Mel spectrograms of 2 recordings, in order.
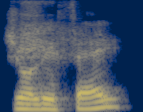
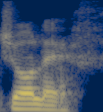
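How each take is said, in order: First: The name is given a fancy French-sounding pronunciation. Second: The name is said in a plain, simple English way. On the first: Others dress the name up to sound grander. The speaker calls it wrong. "make it sound a bit more fancy than it is" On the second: This is how the family really says it. The speaker calls it right. "It just sounds as simple as it can"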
